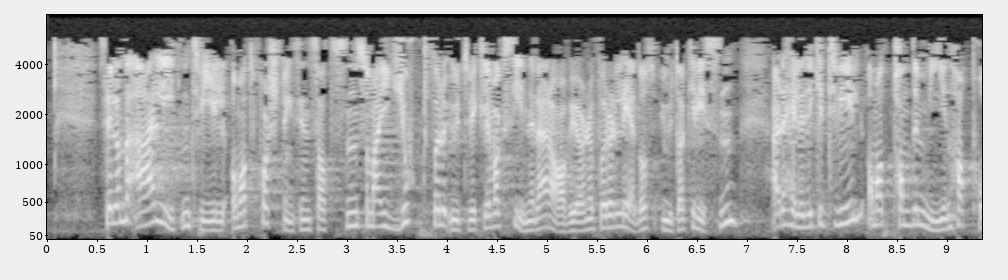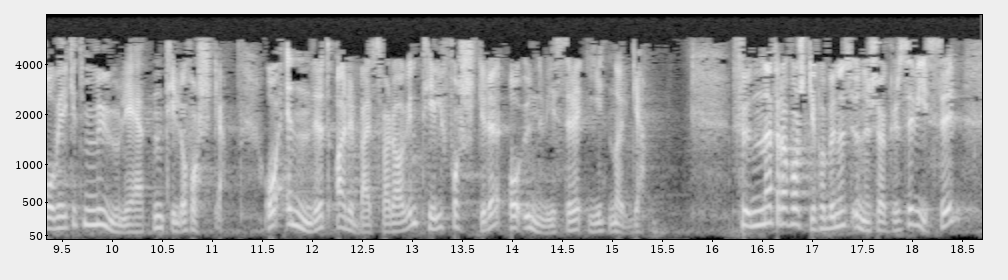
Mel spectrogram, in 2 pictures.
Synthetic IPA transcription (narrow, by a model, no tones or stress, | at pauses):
sɛlːɔmd̪ɛʔæɾliːt̪nt̪ʰʋiːlɔmɑt̪fɔʂknɪŋsɪnsɑt̪sn̩sɔmæɾjʊʈːfɔɾɔʔʉːt̪ʰʋɪkləʋɑksiːnəɾæɾɑ̰ːʋjøːəɳəfɔɾɔleːd̪əɔsʉːt̪ɑkʰɾiːsn̩ | ʔæ̰ɖɛɦɛlːəɾɪkːət̪ʰʋiːlɔ̰mɑt̪̚pʰɑnd̪ɛmiːənhɑɾpʰoːʋɪɾkət̪mʉːlɪheːt̪nt̪ʰɪlɔfɔʂkə̰ʔɔʔɛnd̪ɾət̪ʰɑɾbæ̰ɪd̪sʋæɖɑːɡənt̪ʰɪlfɔʂkəɾəʔɔʔʉnːəɾʋḭːsəɾəʔɪnɔɾɡə | fʉnːənəfɾɑfɔʂkəfɔɾbʉnət̪sʉnːəʂøːkəlsəʋiːsəɾ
